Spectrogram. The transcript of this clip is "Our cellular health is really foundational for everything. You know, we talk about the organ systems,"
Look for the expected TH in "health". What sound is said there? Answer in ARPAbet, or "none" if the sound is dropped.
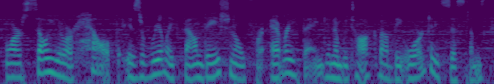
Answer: TH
